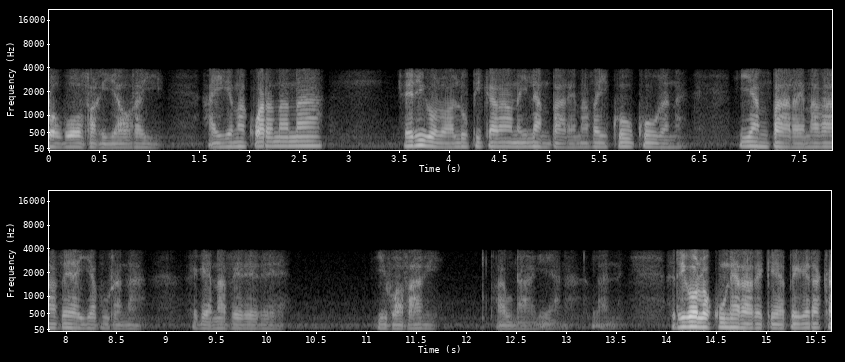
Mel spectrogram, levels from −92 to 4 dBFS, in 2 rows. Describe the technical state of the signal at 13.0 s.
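At 13.0 s the speech carries G.726 ADPCM damage, present throughout the clip. Each sample is coded as only a few bits of difference from an adaptive prediction, and the coarse quantising leaves a harsh, rasping hiss that rises and falls with the speech level, which fits the 24 kbit/s mode. The line band runs from 150 Hz to 3.6 kHz. On a spectrogram, energy stops sharply by 3.8 kHz, with grainy noise filling the band under each syllable.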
